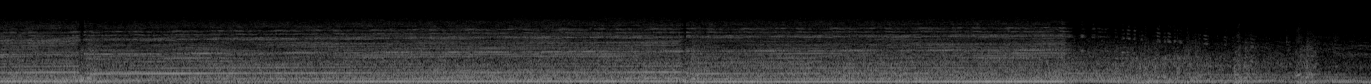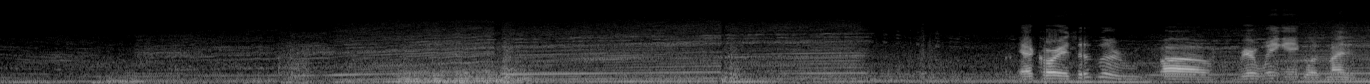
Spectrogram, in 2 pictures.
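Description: A racing car engine roars at high revs, dropping sharply as the gears shift down and rising again as it accelerates.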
